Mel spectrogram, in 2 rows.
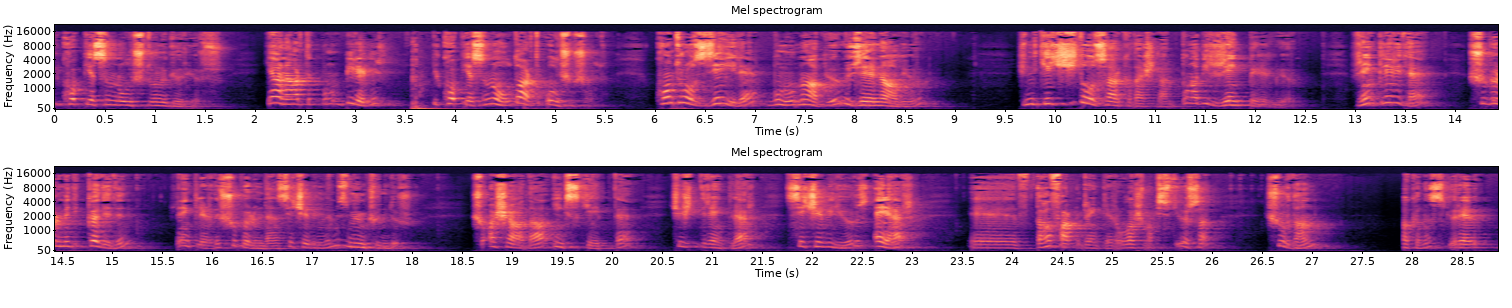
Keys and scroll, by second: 6.4 ctrl+z, 14.2 <.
